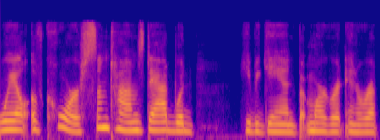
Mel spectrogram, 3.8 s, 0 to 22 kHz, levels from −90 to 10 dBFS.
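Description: No technical faults can be heard in the speech, which carries the mild coding texture and the top end stopping near 12 kHz that fit an Opus call path running at around 20 kbps.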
